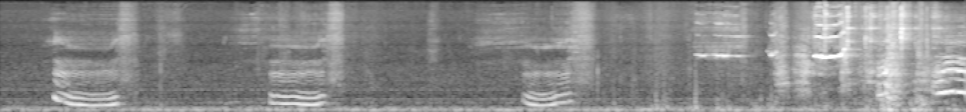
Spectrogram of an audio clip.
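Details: A one-year-old female Labrador Retriever, a pet, gives three drawn-out, wavering whines or yowls, each rising then falling, spaced about two seconds apart. They are followed by high squeaks, rustling and a voice.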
